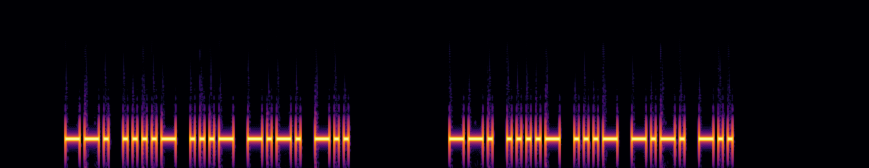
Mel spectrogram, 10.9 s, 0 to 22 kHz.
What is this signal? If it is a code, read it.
Morse code, heard as a keyed tone, about 20 wpm, 700 Hz. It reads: G4VCD G4VCD
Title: DXCC-100 Call Signs - 5 Characters - Repeated 2x - 20wpm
